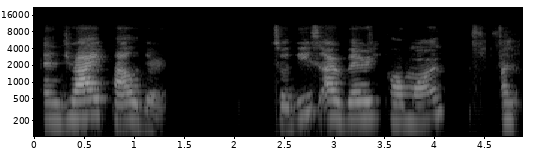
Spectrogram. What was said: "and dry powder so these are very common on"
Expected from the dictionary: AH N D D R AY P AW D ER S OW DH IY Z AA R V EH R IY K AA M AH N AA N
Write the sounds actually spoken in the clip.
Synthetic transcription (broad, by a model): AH N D D R AY P AW D ER S OW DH IY S AA R V EH R IY K AA M AH N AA N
